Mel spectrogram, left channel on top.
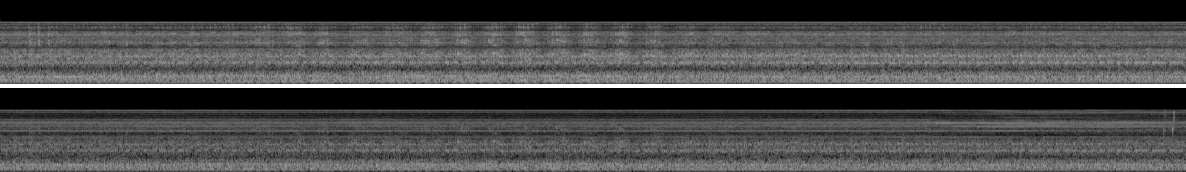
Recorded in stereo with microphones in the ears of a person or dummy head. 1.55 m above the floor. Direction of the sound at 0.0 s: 75° left (ahead or behind).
